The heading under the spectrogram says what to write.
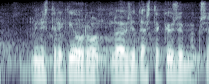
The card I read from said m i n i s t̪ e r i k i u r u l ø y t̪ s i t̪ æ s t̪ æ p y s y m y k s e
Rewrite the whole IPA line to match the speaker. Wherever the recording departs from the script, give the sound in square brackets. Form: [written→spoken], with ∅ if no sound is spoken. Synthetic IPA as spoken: m i n i s t̪ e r i k i u r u l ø y [t̪→∅] s i t̪ æ s t̪ æ [p→k] y s y m y k s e

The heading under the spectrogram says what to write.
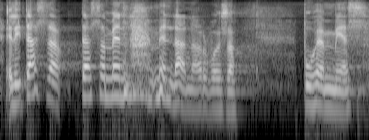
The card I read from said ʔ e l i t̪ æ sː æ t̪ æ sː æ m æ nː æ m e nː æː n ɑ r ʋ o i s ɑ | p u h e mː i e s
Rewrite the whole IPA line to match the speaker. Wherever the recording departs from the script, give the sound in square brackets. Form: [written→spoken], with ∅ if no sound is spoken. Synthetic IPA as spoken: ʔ e l i t̪ æ sː æ t̪ æ sː æ m [æ→e] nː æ m e nː æː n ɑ r ʋ o i s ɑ | p u h e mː i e s

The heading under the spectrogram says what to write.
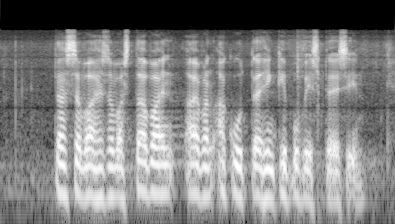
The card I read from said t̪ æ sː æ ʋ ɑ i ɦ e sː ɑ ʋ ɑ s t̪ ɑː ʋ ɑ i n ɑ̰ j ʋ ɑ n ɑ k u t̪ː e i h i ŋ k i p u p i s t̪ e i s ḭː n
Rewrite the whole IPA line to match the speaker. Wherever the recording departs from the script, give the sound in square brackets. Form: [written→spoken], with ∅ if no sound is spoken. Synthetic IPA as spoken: t̪ æ sː æ ʋ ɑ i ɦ e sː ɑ ʋ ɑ s t̪ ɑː ʋ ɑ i n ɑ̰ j ʋ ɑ n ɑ k u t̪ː e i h i ŋ k i p u p i s t̪ e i s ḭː n

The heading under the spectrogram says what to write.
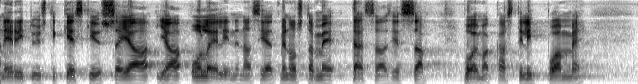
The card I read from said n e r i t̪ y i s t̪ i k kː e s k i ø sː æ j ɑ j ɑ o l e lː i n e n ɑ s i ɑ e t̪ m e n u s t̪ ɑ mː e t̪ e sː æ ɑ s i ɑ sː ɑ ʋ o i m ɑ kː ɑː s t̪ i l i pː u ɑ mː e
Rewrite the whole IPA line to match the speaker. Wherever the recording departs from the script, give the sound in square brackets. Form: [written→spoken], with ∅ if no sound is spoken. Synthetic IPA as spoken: n e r i t̪ y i s t̪ i k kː e s k i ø sː æ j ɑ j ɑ o l e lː i n e n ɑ s i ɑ e t̪ m e n [u→o] s t̪ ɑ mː e t̪ [e→æ] sː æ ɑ s i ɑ sː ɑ ʋ o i m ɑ kː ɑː s t̪ i l i pː u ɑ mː e

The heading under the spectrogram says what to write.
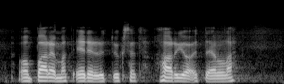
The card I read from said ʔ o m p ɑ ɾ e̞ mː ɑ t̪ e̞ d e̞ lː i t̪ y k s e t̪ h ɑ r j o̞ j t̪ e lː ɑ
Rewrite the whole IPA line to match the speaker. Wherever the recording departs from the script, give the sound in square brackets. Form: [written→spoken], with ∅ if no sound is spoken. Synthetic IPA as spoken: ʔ o m p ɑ ɾ e̞ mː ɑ t̪ e̞ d e̞ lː [i→y] t̪ y k s e t̪ h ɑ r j o̞ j t̪ e lː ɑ

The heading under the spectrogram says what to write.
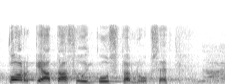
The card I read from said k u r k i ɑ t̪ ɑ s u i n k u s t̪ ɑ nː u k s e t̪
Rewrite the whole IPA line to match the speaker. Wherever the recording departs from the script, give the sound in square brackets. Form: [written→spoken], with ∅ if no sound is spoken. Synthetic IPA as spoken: k [u→o] r k [i→e] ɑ t̪ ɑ s u i [n→ŋ] k u s t̪ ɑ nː u k s e t̪

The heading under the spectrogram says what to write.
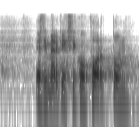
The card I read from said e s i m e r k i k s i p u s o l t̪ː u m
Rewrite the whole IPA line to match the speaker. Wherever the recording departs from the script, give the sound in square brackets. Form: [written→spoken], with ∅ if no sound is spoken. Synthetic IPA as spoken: e s i m e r k i k s i [p→k] u [s→f] o [l→r] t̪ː u m

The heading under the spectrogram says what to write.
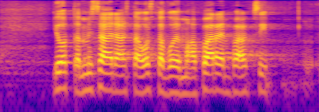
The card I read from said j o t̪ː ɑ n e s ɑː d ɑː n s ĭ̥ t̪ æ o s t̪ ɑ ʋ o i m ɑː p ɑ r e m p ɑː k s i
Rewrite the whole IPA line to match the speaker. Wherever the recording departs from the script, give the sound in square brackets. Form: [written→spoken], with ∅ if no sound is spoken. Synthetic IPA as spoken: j o t̪ː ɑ [n→m] e s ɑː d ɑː n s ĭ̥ t̪ æ o s t̪ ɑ ʋ o i m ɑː p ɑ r e m p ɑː k s i

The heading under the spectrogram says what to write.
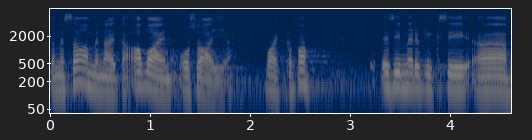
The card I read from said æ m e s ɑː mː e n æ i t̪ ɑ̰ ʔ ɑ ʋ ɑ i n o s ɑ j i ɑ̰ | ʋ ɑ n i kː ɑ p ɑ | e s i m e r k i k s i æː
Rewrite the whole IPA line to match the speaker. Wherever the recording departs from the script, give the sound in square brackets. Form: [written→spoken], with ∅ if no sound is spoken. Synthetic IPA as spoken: æ m e s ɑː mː e n æ i t̪ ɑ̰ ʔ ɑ ʋ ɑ i n o s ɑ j i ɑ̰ | ʋ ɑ [n→∅] i kː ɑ p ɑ | e s i m e r k i k s i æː

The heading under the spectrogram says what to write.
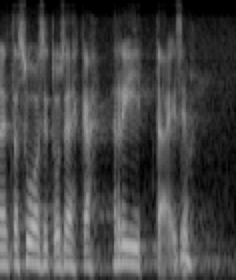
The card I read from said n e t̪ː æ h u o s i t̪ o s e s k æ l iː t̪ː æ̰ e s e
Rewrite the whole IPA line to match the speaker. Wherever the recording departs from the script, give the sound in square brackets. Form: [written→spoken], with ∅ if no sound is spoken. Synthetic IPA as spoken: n e t̪ː æ [h→s] u o s i t̪ [o→u] s e [s→h] k æ [l→r] iː t̪ː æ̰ [e→i] s [e→i]

